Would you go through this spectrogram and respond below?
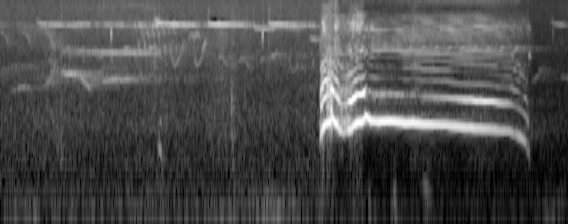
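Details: Dog singing during an early morning walk by a pond: a single sustained howl of about one and a half seconds, steady and slightly falling at the end, after a quiet stretch of faint background noise.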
